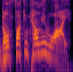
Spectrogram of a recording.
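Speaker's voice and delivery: retold heated command; angry cutoff. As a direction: cut off his excuses hard. Retold confrontation, cutting off excuses.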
